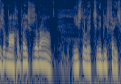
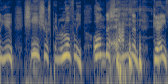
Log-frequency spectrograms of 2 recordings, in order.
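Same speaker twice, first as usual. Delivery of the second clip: mock rant to mate; 10 semitones higher than usual. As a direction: bellow it like you can't believe it. Ranting to mate on phone.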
